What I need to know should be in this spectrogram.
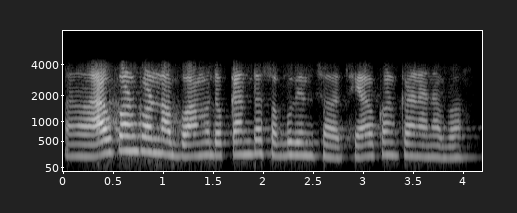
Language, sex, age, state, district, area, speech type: Odia, female, 30-45, Odisha, Boudh, rural, conversation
